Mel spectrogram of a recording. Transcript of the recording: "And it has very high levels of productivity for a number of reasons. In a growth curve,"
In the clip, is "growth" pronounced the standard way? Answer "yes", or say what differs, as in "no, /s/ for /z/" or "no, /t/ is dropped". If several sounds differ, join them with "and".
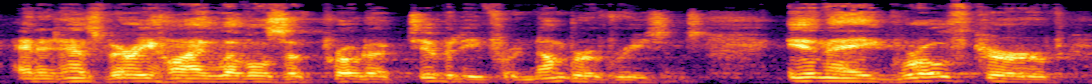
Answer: yes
